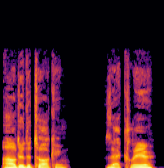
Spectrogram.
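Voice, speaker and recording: Actor as cold, controlling killer on the run. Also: male voice, mid-range voice, a little slow, no echo, clean studio sound, natural voice. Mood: curt, commanding. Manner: terse, flat threats in casual tough-guy phrasing. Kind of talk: old-time radio crime drama acting.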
